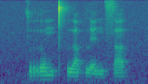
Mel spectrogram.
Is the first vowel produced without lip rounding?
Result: no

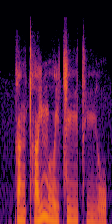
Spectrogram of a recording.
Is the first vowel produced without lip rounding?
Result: yes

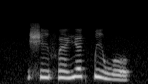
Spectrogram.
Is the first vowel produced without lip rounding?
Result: yes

